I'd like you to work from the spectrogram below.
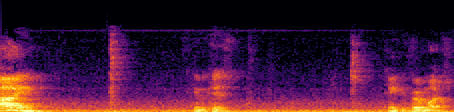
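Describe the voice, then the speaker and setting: A man's voice with audible room echo. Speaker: repair technician and streamer. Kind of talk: live stream repair tutorial. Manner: fast.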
